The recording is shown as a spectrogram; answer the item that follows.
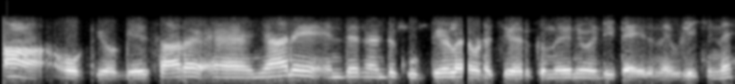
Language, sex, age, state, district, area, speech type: Malayalam, male, 18-30, Kerala, Wayanad, rural, conversation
